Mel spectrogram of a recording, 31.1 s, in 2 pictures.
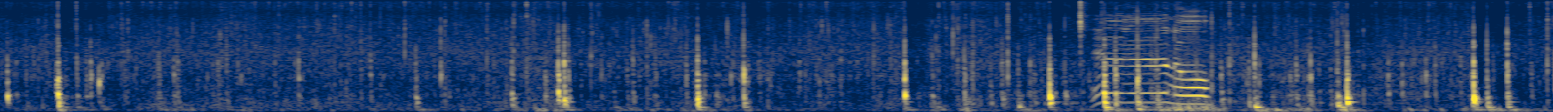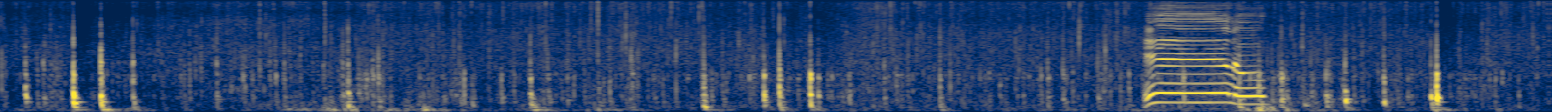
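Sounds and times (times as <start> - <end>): raindrops tapping: 0.0 - 31.0
faint steady hiss: 26.9 - 28.8.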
